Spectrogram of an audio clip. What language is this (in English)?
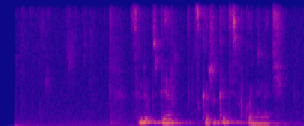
Russian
